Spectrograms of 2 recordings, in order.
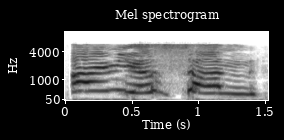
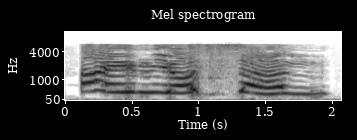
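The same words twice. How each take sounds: First: Very high slow scream; desperate high scream, slow. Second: Crying scream. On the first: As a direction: scream up at your father. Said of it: "he screamed up at Crouch". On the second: Boy repeats, sobbing. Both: Acted.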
